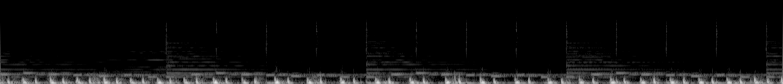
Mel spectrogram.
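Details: Veterinary example of paroxysmal tachycardia: a regular heart rhythm that suddenly breaks into very rapid, regular thumping over a steady tonal hum.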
